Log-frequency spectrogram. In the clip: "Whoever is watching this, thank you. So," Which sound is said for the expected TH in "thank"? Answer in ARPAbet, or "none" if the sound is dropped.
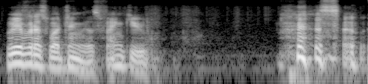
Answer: F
